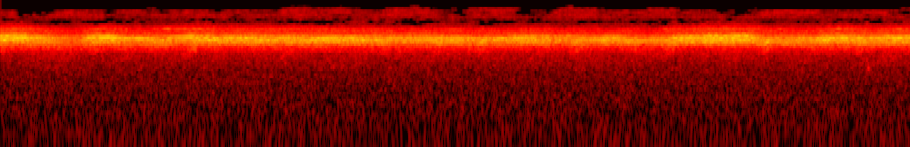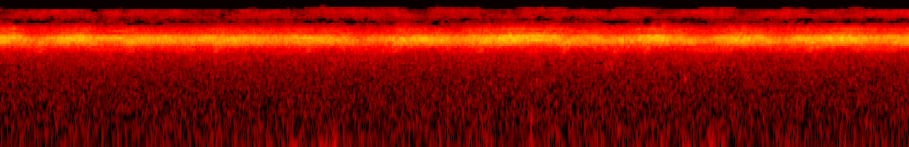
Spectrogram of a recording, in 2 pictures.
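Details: Japanese summer cicada chorus, males producing tymbal song, heard as a constant intense high shrilling with subtle wavering surges and no gaps or other sounds.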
